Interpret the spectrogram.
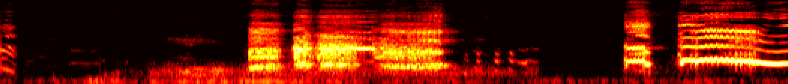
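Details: Roosters crowing, a rough, noisy crow followed by a clear ringing one that falls in pitch toward its drawn-out end, with faint low rumbling beforehand.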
